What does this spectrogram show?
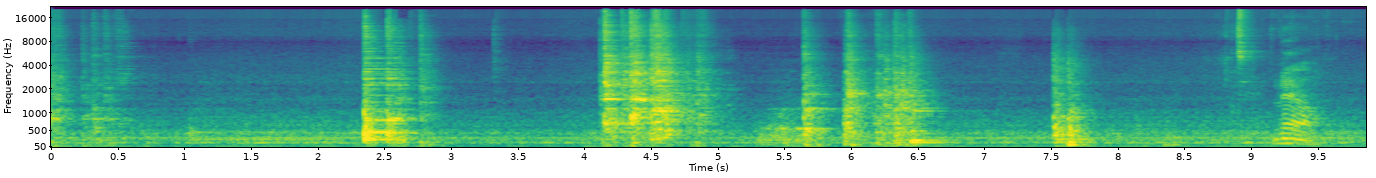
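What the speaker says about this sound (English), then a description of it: "I think I'm going to use a bigger skillet for this." A bigger skillet is handled and set down in a kitchen, giving several sharp metallic clanks and scrapes spread over a few seconds, with a voice talking between them.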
